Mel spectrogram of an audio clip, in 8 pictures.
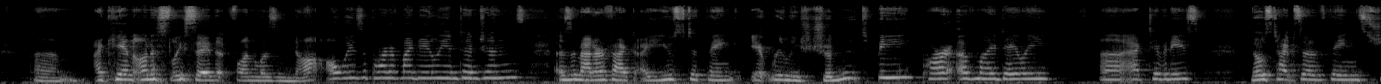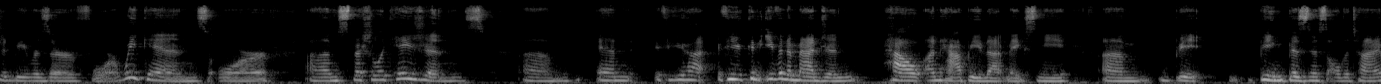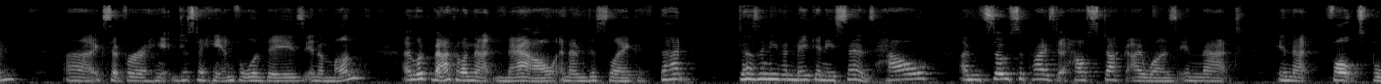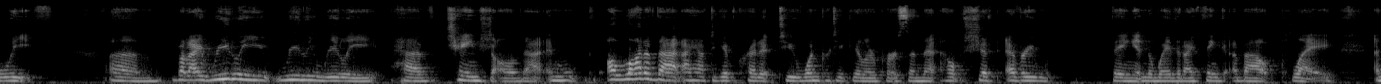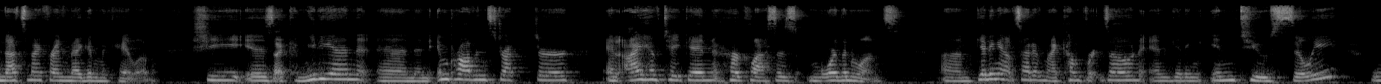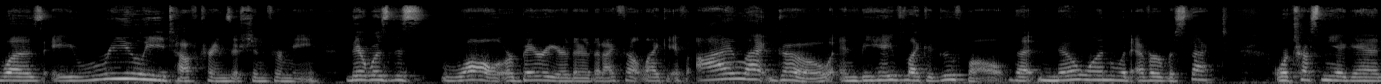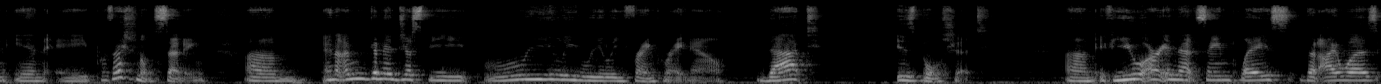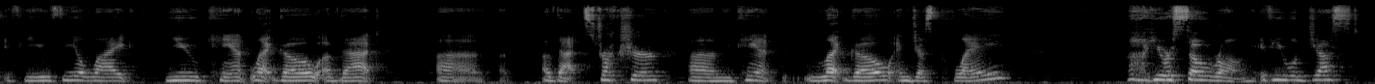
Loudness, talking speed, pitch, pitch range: -31 LUFS, 155 wpm, 180 Hz, 160-210 Hz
